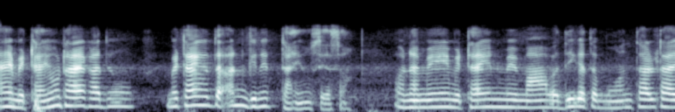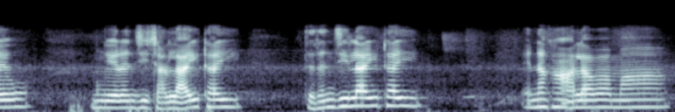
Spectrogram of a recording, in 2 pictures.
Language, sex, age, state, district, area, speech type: Sindhi, female, 45-60, Gujarat, Surat, urban, spontaneous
